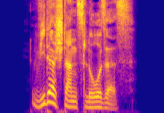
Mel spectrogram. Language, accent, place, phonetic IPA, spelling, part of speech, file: German, Germany, Berlin, [ˈviːdɐʃtant͡sloːzəs], widerstandsloses, adjective, De-widerstandsloses.ogg
- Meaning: strong/mixed nominative/accusative neuter singular of widerstandslos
